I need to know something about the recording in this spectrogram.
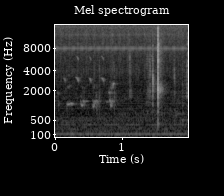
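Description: A marker squeaking in short strokes on the glass of a lightboard as test-tube shading is scribbled in, several squeaks a second for about the first second. A single sharp click follows about one and a half seconds in.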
